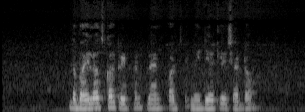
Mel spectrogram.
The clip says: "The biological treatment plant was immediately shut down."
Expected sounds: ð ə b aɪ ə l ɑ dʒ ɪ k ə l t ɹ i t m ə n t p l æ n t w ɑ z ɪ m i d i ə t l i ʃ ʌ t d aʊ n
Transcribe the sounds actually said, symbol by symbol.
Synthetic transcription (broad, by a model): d ə b aɪ ə l ɑ dʒ ɪ k ə l t ɹ i t m ə n t p l æ n t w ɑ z ɪ m i d i ə t l i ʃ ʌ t d aʊ n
